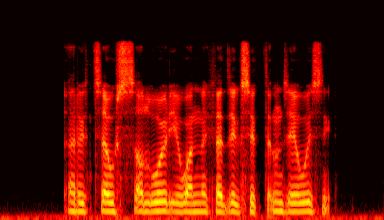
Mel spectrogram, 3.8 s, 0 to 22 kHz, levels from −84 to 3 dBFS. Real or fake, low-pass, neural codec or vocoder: fake; 9.9 kHz; autoencoder, 22.05 kHz, a latent of 192 numbers a frame, VITS, trained on many speakers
